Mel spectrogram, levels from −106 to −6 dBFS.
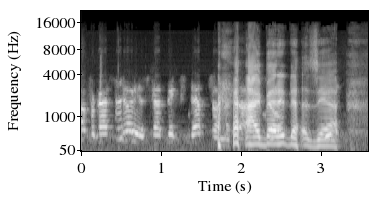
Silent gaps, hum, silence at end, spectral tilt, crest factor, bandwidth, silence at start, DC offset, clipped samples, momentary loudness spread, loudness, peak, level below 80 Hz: none; none; 0 s; -4 dB/octave; 20 dB; 16 kHz; 0 s; under 0.1%; under 0.1%; 11 LU; -20 LUFS; 0 dBFS; -60 dBFS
